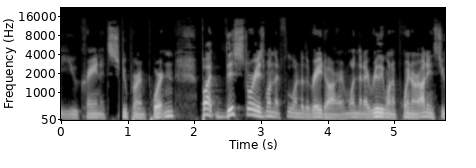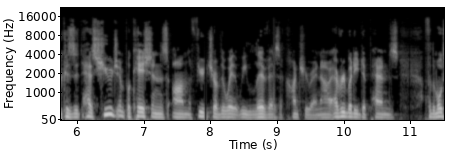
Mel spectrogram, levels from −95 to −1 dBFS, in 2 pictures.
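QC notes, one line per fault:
0.87–0.93 s, 7.91–7.95 s, 8.95 s and 10.98 s: gap between stream segments. Hard-edged holes of silence of 54, 33, 12 and 17 ms, where the timestamps of back-to-back 1 s segments don't quite meet and the player pads with silence. Nothing's cut; the clip just stalls briefly.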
